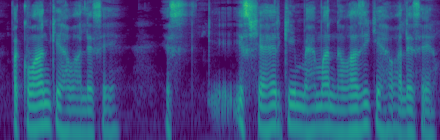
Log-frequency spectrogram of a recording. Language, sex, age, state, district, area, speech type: Urdu, male, 30-45, Telangana, Hyderabad, urban, spontaneous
